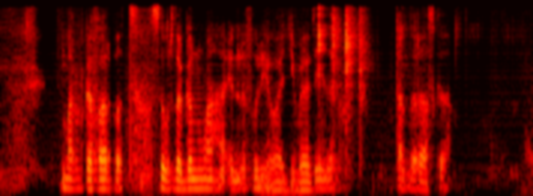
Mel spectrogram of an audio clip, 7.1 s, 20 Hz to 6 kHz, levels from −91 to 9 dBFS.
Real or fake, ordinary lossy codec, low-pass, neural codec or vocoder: fake; none; 5.4 kHz; codec, 16 kHz, 1 kbps, X-Codec, HuBERT features, trained on LibriSpeech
